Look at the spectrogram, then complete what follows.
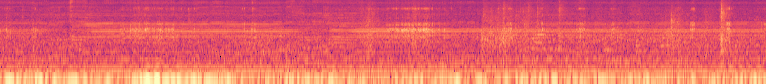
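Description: Electric hair trimmer buzzing steadily with a low hum as it is run along the cheek and sideburn, cutting stubble.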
